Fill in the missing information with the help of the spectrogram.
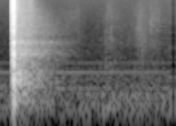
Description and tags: Theatrical Sandbag dropped near microphone on concrete floor.
Recorded with AKG condenser microphone M-Audio Delta AP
